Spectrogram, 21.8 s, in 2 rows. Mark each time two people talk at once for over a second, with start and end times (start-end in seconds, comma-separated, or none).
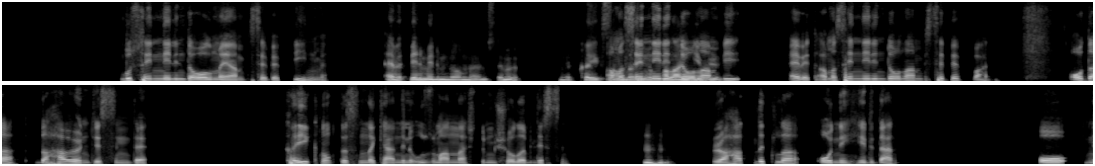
6.0-7.2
